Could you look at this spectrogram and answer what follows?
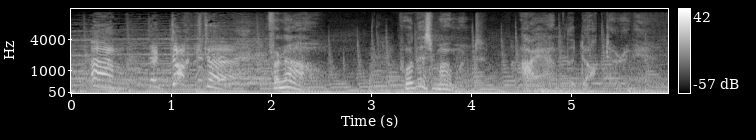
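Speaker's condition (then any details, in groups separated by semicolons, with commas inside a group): No condition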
